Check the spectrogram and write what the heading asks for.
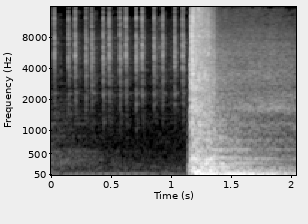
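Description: Movie trailer sound design: faint, fast ticking for about a second, then a sudden loud, deep boom that fades out.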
